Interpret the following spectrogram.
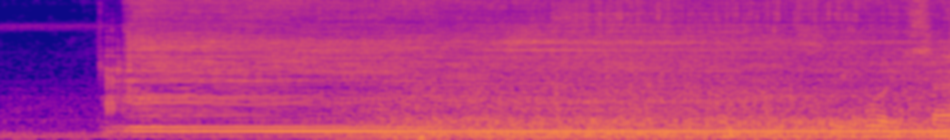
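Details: Old Goodman AC condenser unit with a bad capacitor, after capacitor replacement and contactor pushed in by hand: kicks on cleanly, then a steady low compressor hum with an even fan rush; normal operation.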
